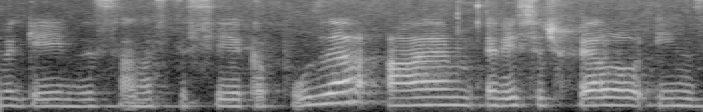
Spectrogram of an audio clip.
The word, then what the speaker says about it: Kapuza: Anastasia Kapuza?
